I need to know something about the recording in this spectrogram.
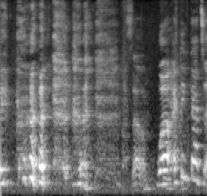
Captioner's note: laughing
